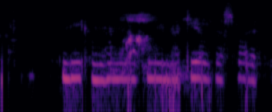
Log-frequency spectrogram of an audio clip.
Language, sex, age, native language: Icelandic, female, 12, Icelandic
